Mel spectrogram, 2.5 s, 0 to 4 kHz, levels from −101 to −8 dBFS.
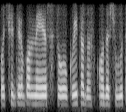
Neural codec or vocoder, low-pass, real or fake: codec, 16 kHz in and 24 kHz out, 0.9 kbps, LongCat-Audio-Codec, fine tuned four codebook decoder; 3.6 kHz; fake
